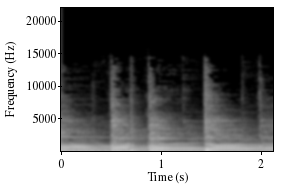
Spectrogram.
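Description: Steel-string acoustic guitar strummed solo: about six quick strums over a ringing chord, in the easy rhythm of a slow country song.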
